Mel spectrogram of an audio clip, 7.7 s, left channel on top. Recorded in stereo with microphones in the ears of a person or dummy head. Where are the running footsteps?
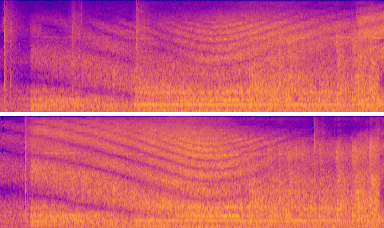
40° left (ahead or behind); by 7.6 s 15° right (ahead or behind).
